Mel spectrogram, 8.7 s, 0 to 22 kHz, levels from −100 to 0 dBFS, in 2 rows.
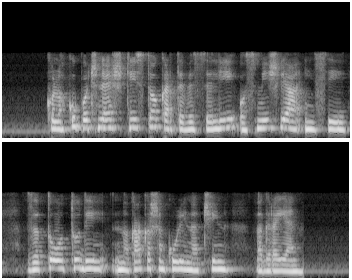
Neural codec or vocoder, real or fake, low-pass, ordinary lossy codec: vocoder, 44.1 kHz, 128 mel bands every 512 samples, BigVGAN v2; fake; 5.4 kHz; AAC, 48 kbps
